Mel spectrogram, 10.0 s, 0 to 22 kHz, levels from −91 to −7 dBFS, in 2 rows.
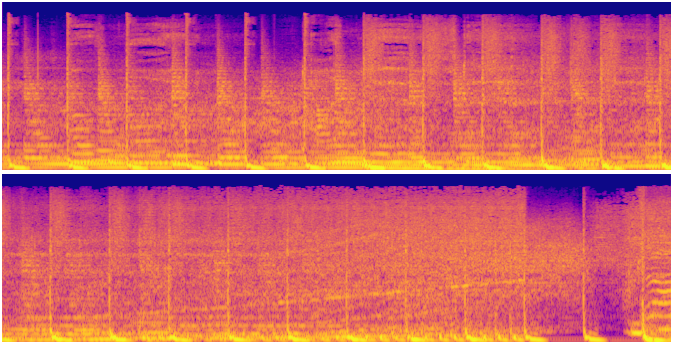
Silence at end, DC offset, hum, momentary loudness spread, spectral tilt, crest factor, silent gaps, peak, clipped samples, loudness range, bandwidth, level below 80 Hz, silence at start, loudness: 0 s; under 0.1%; none; 3 LU; -4.5 dB/octave; 12 dB; none; 0 dBFS; under 0.1%; 1 LU; 16.5 kHz; -18 dBFS; 0 s; -14 LUFS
